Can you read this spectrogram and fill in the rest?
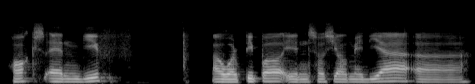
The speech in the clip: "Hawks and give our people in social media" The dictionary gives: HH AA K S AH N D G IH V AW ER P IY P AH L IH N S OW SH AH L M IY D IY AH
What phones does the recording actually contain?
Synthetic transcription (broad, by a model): HH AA K S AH N G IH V AW ER P IY P AH L IH N S OW S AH L M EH D IY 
